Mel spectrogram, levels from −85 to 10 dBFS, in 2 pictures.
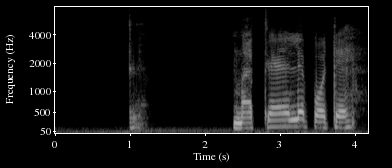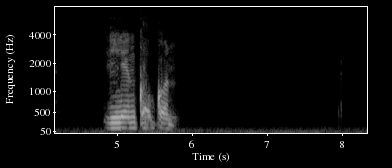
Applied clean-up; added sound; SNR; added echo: neural diffusion model UNIVERSE++.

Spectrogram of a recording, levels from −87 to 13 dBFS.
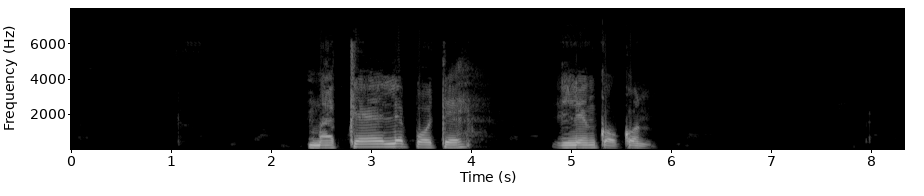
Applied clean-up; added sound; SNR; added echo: none; none; none; none.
